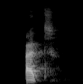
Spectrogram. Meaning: -ate
- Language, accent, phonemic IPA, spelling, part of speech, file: French, France, /at/, -ate, suffix, LL-Q150 (fra)--ate.wav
